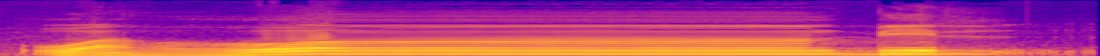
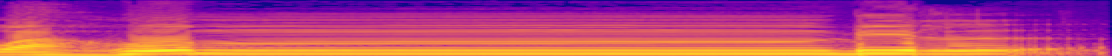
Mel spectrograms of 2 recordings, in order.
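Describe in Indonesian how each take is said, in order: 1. Bunyi m-nya samar, bibir tidak tertutup rapat. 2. Bunyi m-nya jelas, bibir tertutup rapat. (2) "itu berarti izhar"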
